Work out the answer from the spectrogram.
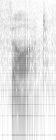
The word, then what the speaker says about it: thought: same with think thought it rhymes with words like hot and not right yes caught caught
